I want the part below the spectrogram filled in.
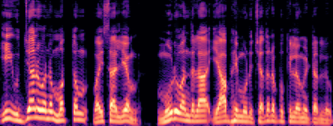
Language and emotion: Telugu, neutral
